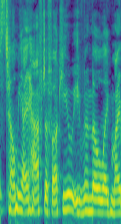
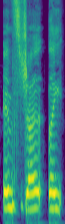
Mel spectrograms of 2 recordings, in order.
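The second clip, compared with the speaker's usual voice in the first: gushing; 5 semitones higher, much slower than usual. Real, not acted. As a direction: swoon over the couple. Gushing about the couple.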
